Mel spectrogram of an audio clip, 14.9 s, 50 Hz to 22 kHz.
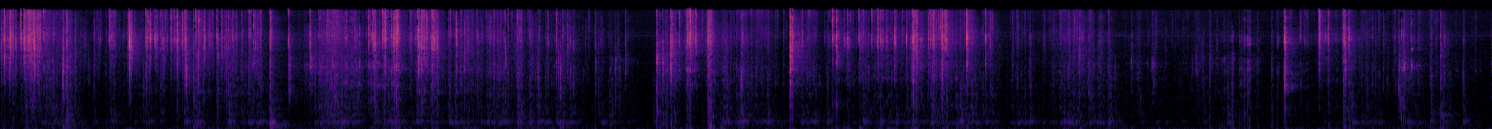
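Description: A metal blade scrapes small cubes off a light tan, dry soap bar that is held in the hand and pre-scored in a diamond pattern. The sound is a dense run of quick, dry crackling scrapes and crumbles, almost all bright, high-pitched detail with very little low end. The bursts come in waves over about 15 seconds with brief quieter pauses, and each crisp flake-off dies away almost instantly.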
